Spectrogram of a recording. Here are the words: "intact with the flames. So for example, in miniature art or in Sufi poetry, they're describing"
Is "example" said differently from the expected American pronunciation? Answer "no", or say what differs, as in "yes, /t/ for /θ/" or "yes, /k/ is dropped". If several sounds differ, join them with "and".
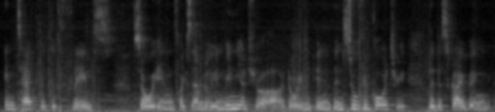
yes, /s/ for /z/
